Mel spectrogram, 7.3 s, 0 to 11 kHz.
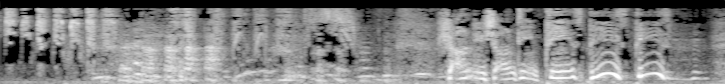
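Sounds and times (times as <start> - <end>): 
birds chirping in the Himalayan mountains in summer: 0.0 - 3.6
laughter: 0.9 - 7.1
speech: 1.0 - 7.2.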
